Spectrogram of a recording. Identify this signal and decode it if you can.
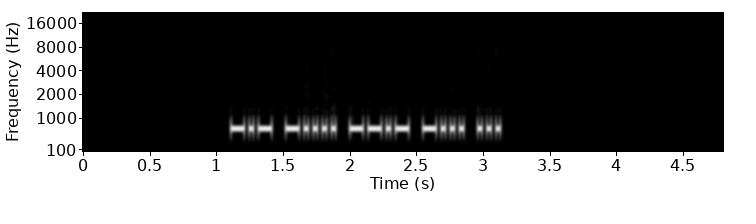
Morse code, heard as a keyed tone, about 36 wpm, 700 Hz. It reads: K6QBS
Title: USA Call Signs - 5 Characters - Repeated 2x - 35wpm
